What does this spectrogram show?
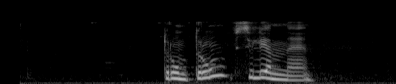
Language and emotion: Russian, positive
